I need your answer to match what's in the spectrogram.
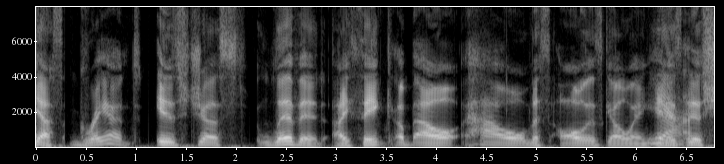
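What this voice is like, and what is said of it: Usual voice. Nothing is said of it.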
